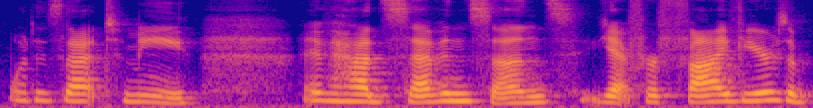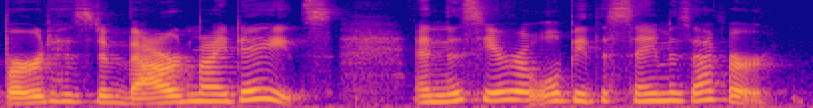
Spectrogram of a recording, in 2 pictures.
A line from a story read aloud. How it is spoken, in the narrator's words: the sultan only shook his head and said sadly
